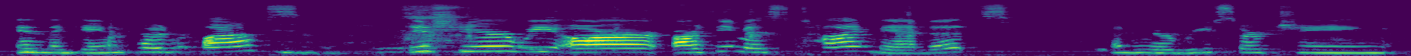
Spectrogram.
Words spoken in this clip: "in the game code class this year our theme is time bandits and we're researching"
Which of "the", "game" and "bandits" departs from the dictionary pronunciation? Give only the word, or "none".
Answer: none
